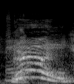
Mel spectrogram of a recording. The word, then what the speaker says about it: Groen: Groen rhymes with moon.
